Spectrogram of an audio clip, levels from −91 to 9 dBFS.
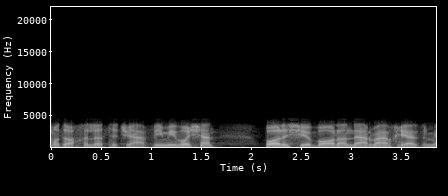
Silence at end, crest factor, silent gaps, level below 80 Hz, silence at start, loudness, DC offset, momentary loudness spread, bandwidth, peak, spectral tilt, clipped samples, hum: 0 s; 20 dB; none; -56 dBFS; 0 s; -26 LUFS; under 0.1%; 6 LU; 4.5 kHz; -8 dBFS; -2 dB/octave; under 0.1%; none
